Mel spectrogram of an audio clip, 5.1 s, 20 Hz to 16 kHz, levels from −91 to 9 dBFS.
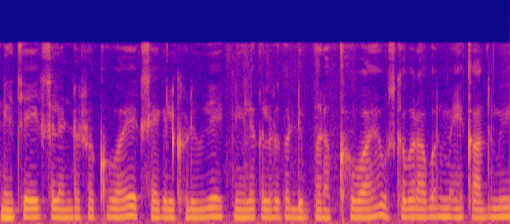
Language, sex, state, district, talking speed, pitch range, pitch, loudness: Hindi, male, Delhi, New Delhi, 295 wpm, 130-140 Hz, 135 Hz, -17 LUFS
